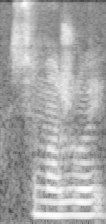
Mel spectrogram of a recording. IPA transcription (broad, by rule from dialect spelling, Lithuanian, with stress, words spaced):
sʊ mɐˈʒuɔjʊ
